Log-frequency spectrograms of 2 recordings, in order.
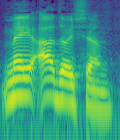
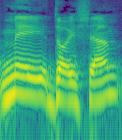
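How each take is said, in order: First: The 'a' vowel before 'doishem' is pronounced. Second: The 'a' vowel before 'doishem' is swallowed. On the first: The speaker calls it right. "you pronounce the a" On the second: The speaker calls it wrong. "Not Mei Doishem"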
